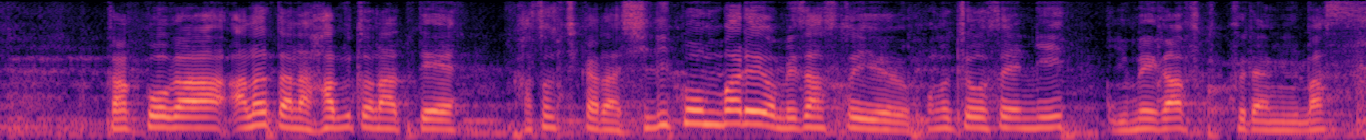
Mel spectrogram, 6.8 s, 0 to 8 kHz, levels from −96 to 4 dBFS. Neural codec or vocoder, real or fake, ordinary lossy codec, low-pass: codec, 16 kHz, 4 kbps, FunCodec, trained on Chinese and English, 50 frames a second; fake; none; none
